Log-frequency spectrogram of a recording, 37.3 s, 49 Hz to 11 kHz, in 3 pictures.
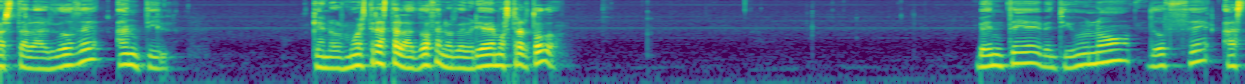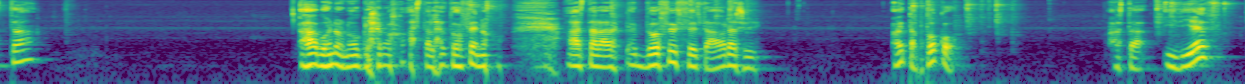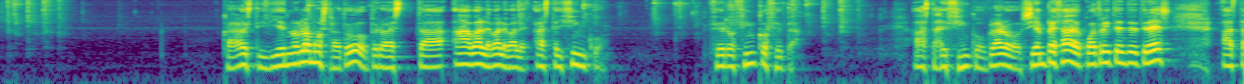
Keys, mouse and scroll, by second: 17.1 BackSpace, 17.3 BackSpace, 19.2-20.0 typing, 21.7 ctrl+p, 22.1 BackSpace, 22.4 BackSpace, 23.9-25.5 typing, 27.9 ctrl+p, 30.0-33.3 typing.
